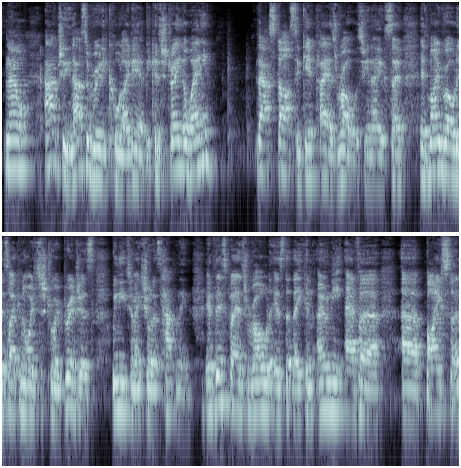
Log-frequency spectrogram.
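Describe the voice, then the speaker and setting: A man's voice: medium pitch, a bit bright. A man thinking aloud on a live stream while designing a board game, eager and rambling as he answers chat. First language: English. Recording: roomy, distant from the mic.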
